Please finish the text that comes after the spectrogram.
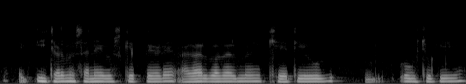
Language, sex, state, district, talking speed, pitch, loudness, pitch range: Hindi, male, Bihar, Muzaffarpur, 155 wpm, 135 Hz, -31 LUFS, 135-140 Hz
